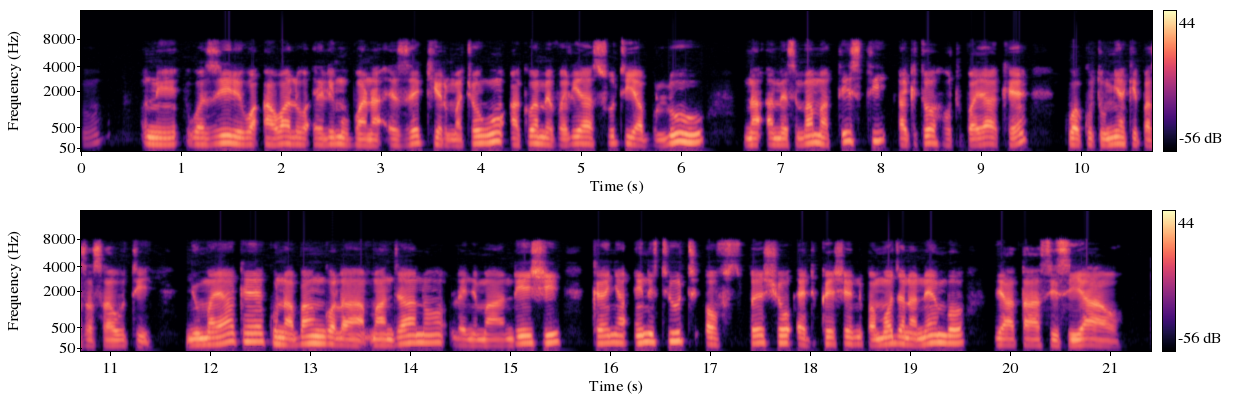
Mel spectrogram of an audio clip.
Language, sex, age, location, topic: Swahili, male, 25-35, Kisii, education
